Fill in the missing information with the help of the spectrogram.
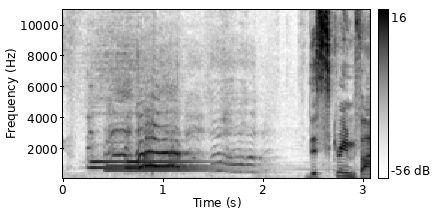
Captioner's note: screams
